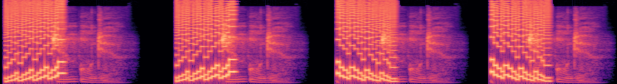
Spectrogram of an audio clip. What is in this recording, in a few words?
Game Sounds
